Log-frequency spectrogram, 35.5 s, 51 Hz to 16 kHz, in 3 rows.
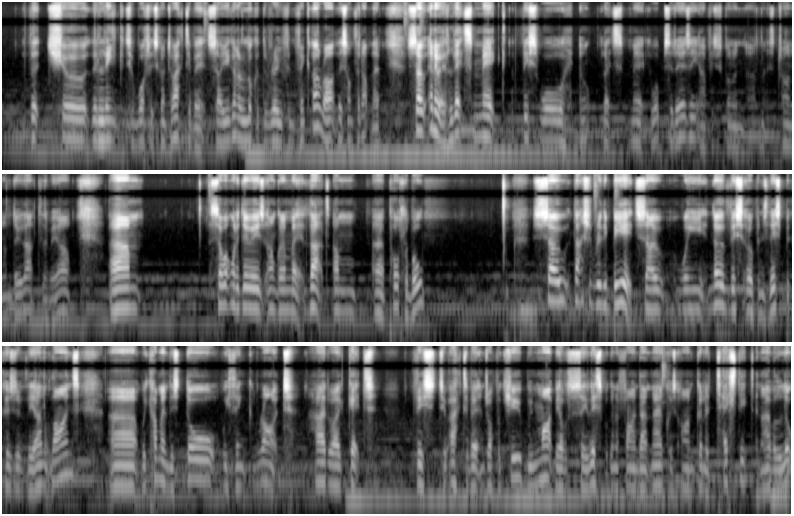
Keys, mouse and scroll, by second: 2.5 alt+click, 5.3 alt+click, 8.0 alt+click, 11.3 ctrl+z, 12.2 alt+click, 14.8 click, 16.3 p, 17.5 alt+click, 18.3 alt+middle click, 19.8 alt+right click, 20.6 alt+click, 24.7 alt+click, 26.6 alt+click, 29.5 alt+click, 30.6 alt+click, 33.4 click.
